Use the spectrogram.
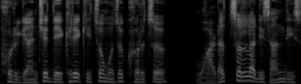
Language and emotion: Goan Konkani, sad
